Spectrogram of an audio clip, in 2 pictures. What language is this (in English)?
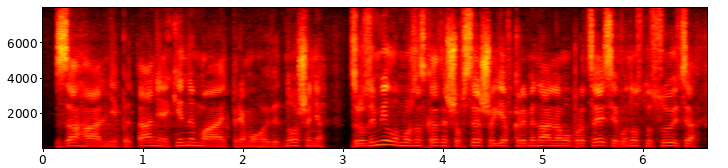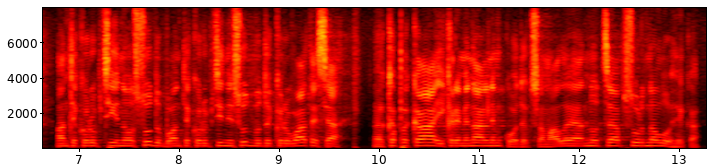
Ukrainian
